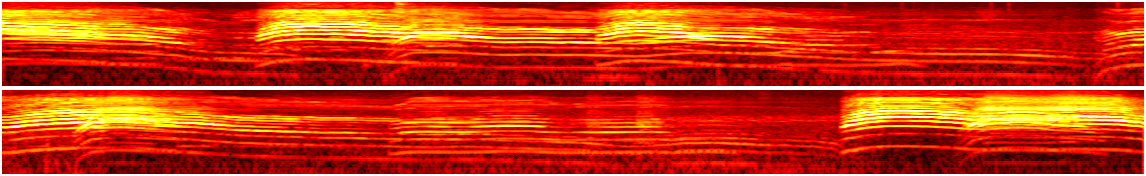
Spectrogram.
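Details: Home cat facing off against a visiting cat with loud harsh yowls: clustered arching wails early on, a quieter drawn-out moaning stretch, then an abrupt loud howl bursting in near the end.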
